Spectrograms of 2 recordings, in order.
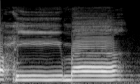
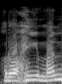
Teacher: دو زبر ہے، رکنے کی حالت میں الف مدہ بنے گا، رحیمن ہے لیکن ہمیں پڑھنا ہے رحیما رکنے کی حالت میں۔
